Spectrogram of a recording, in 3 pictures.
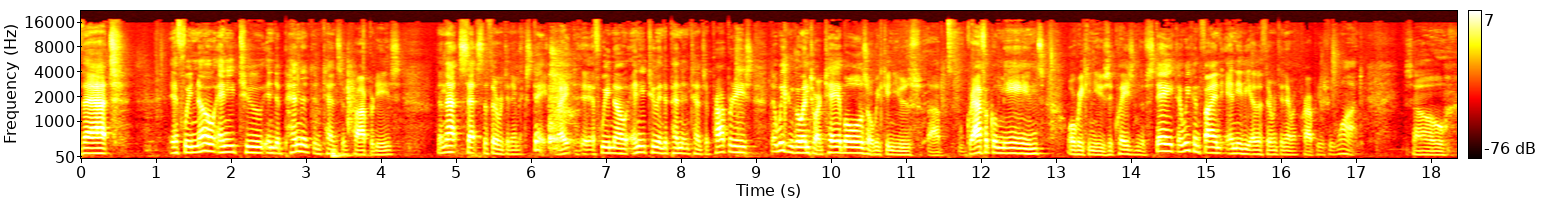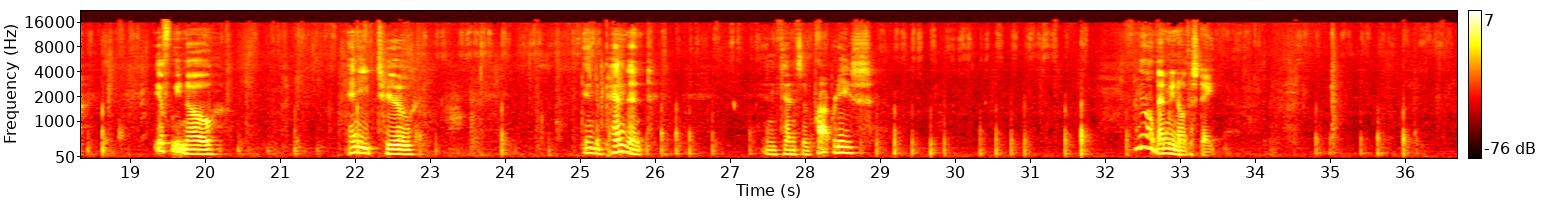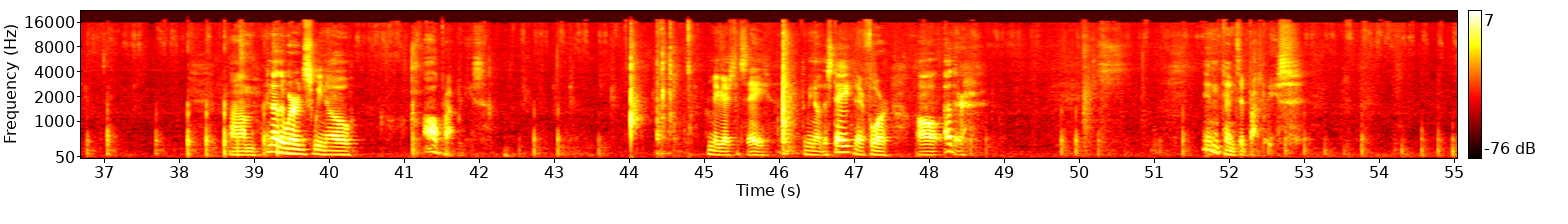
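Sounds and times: marker writing on whiteboard: 17.7s - 55.0s.

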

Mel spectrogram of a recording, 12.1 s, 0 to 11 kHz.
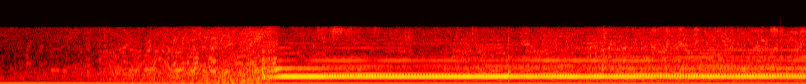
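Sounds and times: conch shell trumpet note: 4.0s - 12.0s.

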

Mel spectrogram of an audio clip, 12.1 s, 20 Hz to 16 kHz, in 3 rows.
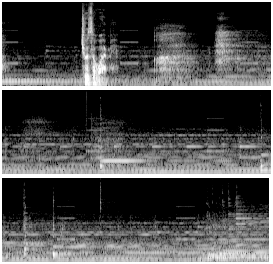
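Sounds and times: soft background music: 0.0s - 12.0s
woman gasping: 2.3s - 5.0s.

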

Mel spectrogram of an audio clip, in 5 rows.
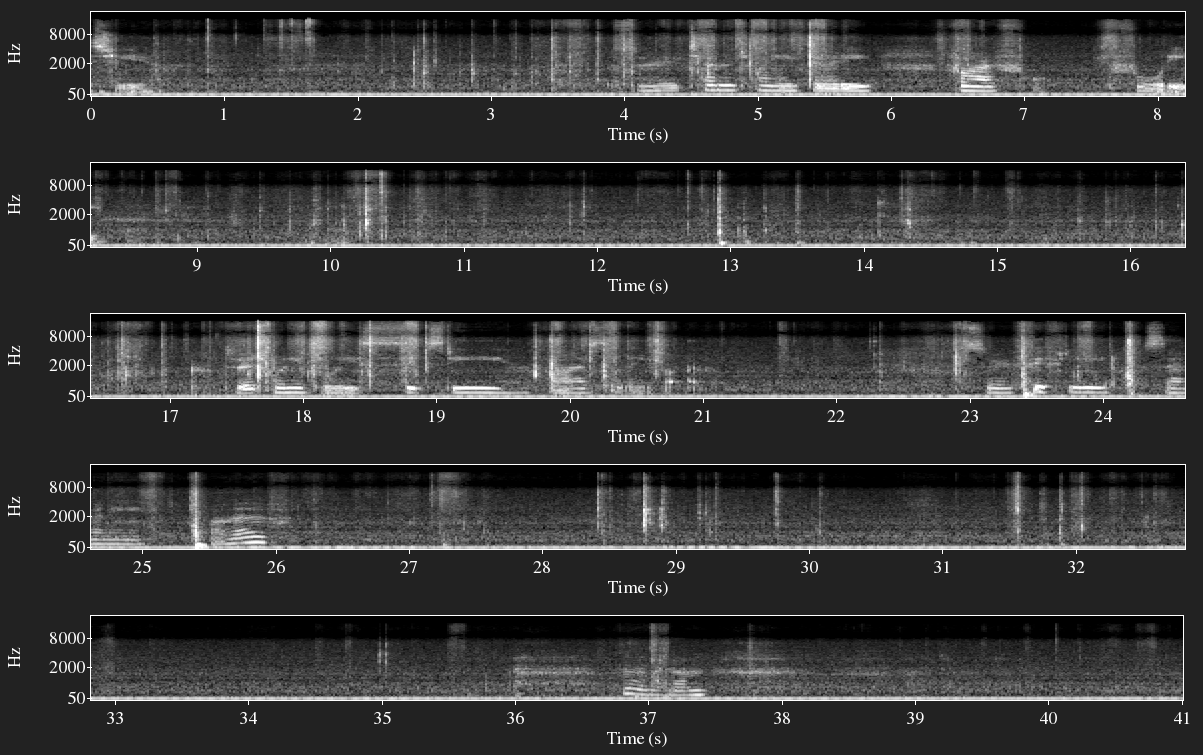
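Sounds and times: steady low hum: 0.0s - 41.0s
banknotes crinkling: 0.4s - 7.0s, 7.6s - 27.6s.

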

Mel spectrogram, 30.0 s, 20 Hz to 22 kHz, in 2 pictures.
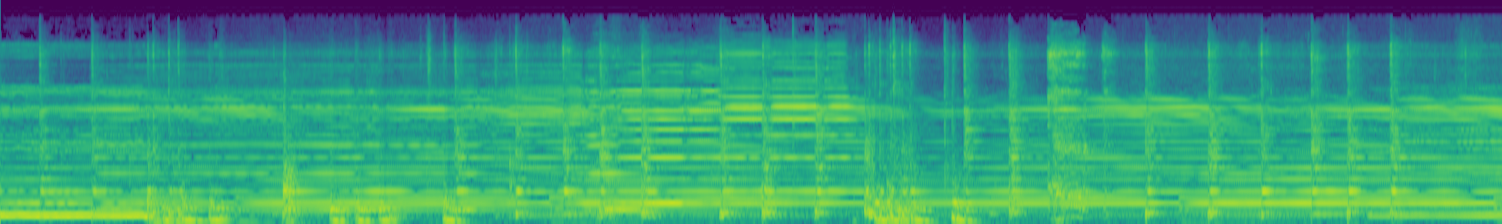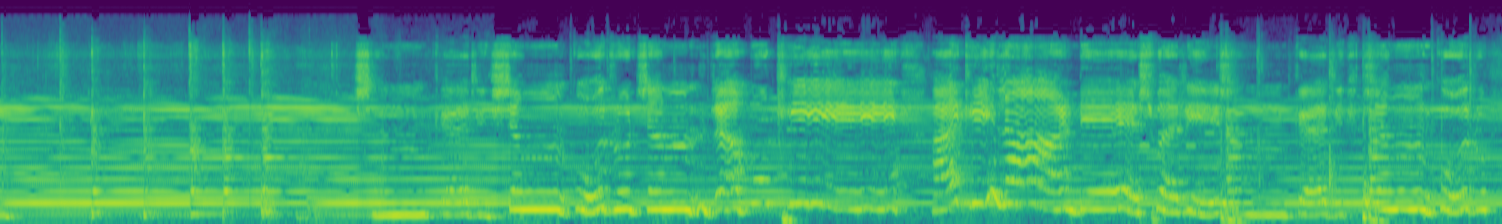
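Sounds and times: woman singing: 0.0s - 2.3s, 18.6s - 30.0s
mridangam strokes: 0.0s - 30.0s.

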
